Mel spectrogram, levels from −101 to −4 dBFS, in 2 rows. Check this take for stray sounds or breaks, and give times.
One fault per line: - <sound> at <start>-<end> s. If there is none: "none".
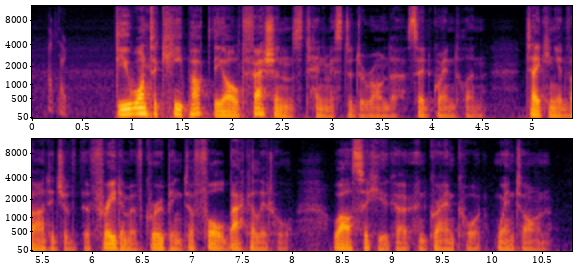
- chirp at 0.1-0.4 s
